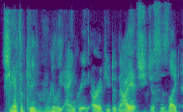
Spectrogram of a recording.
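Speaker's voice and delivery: usual speaking voice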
